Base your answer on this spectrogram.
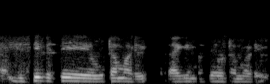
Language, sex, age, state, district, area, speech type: Kannada, male, 45-60, Karnataka, Ramanagara, urban, conversation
